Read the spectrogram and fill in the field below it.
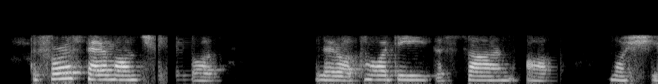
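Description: Speech coded throughout with the G.723.1 codec, heavily damaged, at a rate that fits its 6.3 kbit/s mode. It sounds muffled and hoarse with smeared consonants. A spectrogram shows nothing above 4 kHz, and the harmonics look coarse and slow to change from one 30 ms frame to the next. VoIP packet loss concealed by the speech codec appears twice. The first is after "first paramount", from 1.49 to 1.92 s: repeated dropouts, the longest about 150 ms, are covered by the decoder stretching its last pitch and filter into a fading sound, and the voice stays weak afterwards. The second is after "the son", from 5.51 to 5.63 s, a brief concealed fade about 90 ms long.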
